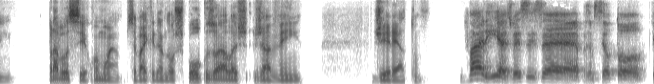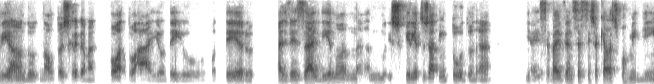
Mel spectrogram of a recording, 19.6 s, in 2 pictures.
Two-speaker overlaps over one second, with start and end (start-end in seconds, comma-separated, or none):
none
